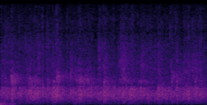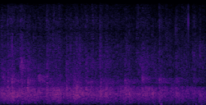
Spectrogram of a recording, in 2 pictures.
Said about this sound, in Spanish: Yo quiero que le den un aplauso al Señor, de la gloria a Él, por esa bendición que es nuestra congregación.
